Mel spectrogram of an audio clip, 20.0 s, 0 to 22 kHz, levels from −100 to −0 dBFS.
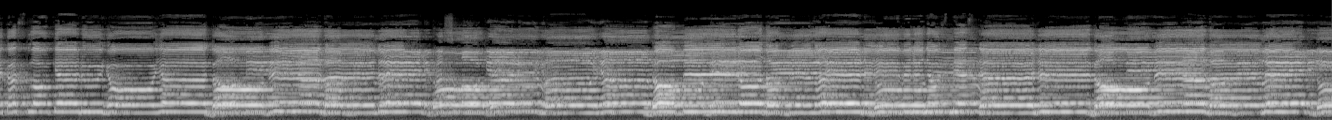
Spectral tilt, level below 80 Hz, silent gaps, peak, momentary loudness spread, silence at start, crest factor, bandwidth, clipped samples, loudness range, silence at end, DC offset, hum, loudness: -2 dB/octave; -72 dBFS; none; -4 dBFS; 7 LU; 0 s; 16 dB; 10.5 kHz; under 0.1%; 3 LU; 0 s; under 0.1%; none; -20 LUFS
